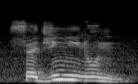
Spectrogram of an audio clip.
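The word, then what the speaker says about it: سجين: And because this is the end of the word, or we're pronouncing the word in isolation, we don't need to pronounce those ending diacritical marks. So it would simply be sajin.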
